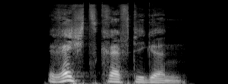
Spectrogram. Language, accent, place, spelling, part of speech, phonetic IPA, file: German, Germany, Berlin, rechtskräftigen, adjective, [ˈʁɛçt͡sˌkʁɛftɪɡn̩], De-rechtskräftigen.ogg
- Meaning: inflection of rechtskräftig: 1. strong genitive masculine/neuter singular 2. weak/mixed genitive/dative all-gender singular 3. strong/weak/mixed accusative masculine singular 4. strong dative plural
